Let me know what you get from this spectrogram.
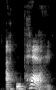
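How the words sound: The stress falls mainly on the word pie. "We put the stress on pie"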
